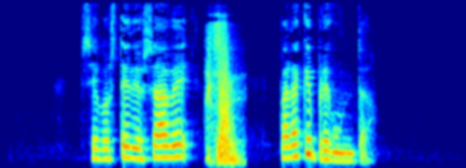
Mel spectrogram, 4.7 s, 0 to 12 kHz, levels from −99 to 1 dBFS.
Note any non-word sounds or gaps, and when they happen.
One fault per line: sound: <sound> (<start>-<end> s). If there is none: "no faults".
sound: sneeze (2.0-2.5 s)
